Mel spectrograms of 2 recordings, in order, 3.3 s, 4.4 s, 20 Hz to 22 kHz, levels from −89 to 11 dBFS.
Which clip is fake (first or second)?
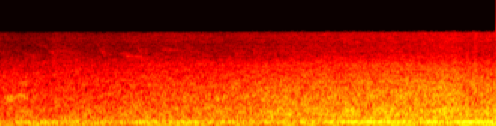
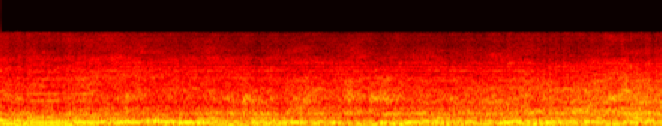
second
